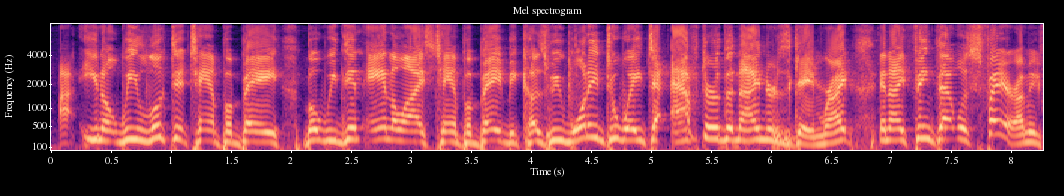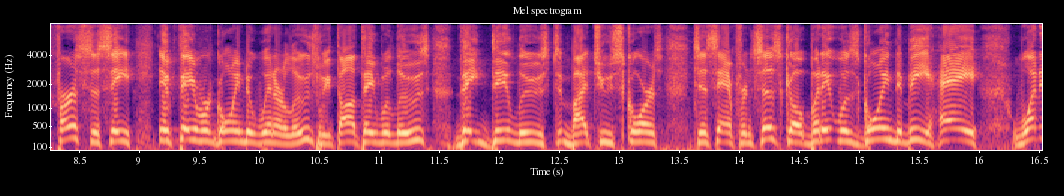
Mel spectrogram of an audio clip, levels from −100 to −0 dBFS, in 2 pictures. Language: English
